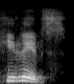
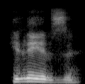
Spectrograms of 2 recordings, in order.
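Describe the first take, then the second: First: Said in the usual way. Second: "lives" with a voiced, buzzing z at the end; final S as Z. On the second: Shown as a demonstration. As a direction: let the end of "lives" buzz as z. ("lives" con la S final sonora, como Z) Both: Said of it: "Esta S sí suena como Z".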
